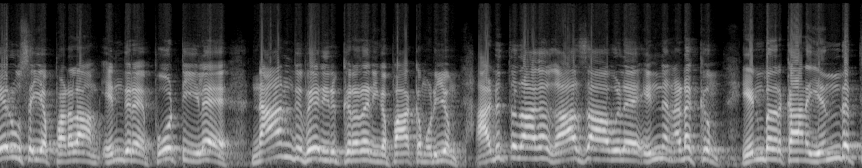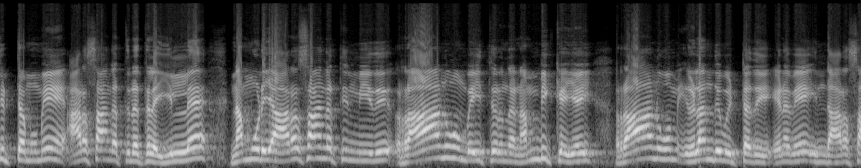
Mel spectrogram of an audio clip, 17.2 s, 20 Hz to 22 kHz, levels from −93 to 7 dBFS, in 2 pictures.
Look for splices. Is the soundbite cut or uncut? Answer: cut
